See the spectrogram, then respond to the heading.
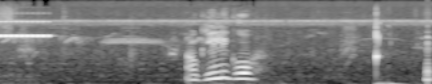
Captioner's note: cell phone ringing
